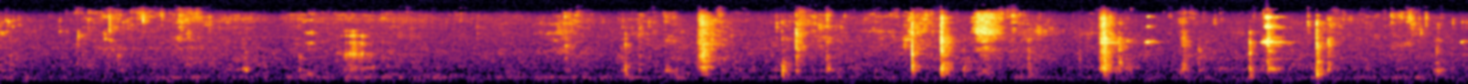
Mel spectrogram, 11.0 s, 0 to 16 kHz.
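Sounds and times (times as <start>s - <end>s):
utensil scraping against a pan: 4.0s - 11.0s.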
